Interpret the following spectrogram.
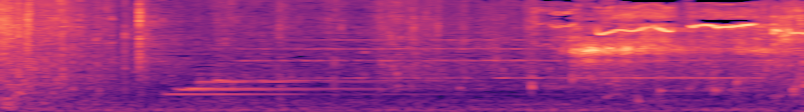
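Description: Cartoon soundtrack: a watery splash and trickle at the start, then music with a few held tones. From about three seconds in come high, wavering squeaks of rats.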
